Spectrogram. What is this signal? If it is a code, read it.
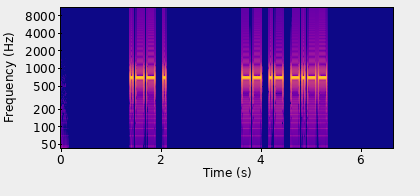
Morse code, heard as a keyed tone, about 23 wpm, 700 Hz. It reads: WE MAY
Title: 4x Word-Spacing - Sentences from Top 300 Words - 22wpm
